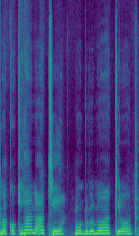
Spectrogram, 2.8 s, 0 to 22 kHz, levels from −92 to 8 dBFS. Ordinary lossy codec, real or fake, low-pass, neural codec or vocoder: none; fake; none; codec, 44.1 kHz, 3.4 kbps, Pupu-Codec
